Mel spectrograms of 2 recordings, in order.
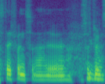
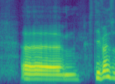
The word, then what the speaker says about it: Stevens: Rola et Costa oui pas stepens comme comme Stephen King Stepan ça n'existe pas en anglais St c'est Steven ça prononce toujours Steven tout le monde le dit comme fre comme fantasys donc on m'a fait plusieurs fois la remarque quand je travaillais chez coca bref donc c'est Steven Stevens donc c'est un jeu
